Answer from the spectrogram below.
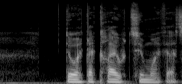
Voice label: "clewt" Welsh

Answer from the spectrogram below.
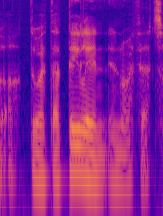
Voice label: "dilyn" Welsh

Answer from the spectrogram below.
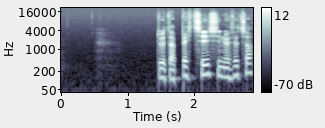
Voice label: "betys", Welsh

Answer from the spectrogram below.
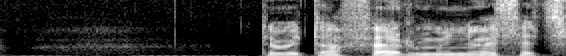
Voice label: "fferm" Welsh

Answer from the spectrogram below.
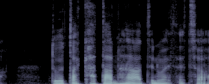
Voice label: "cadarnhad", Welsh

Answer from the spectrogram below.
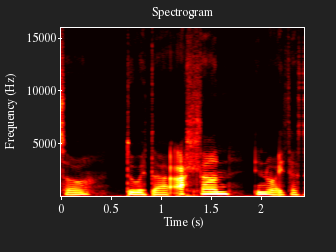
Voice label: "allan", Welsh

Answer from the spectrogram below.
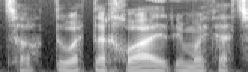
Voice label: "chwaer", Welsh

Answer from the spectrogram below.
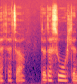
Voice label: "swllt", Welsh

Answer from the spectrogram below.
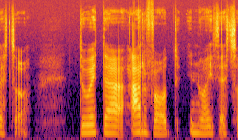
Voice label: "arfod", Welsh

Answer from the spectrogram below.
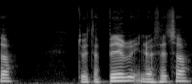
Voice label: "byr", Welsh

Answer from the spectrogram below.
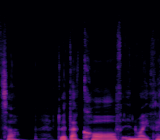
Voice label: "cof", Welsh

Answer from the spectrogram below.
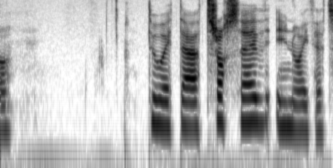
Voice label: "trosedd" Welsh

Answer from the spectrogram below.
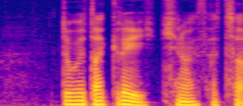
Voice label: "greic", Welsh

